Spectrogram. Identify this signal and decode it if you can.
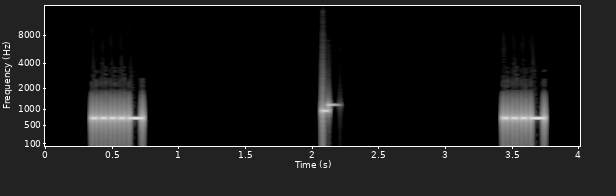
Morse code, heard as a keyed tone, about 36 wpm, 700 Hz. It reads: 4 V
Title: All Cut Numbers - 1-Digit 35wpm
